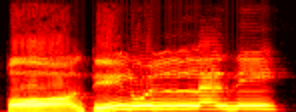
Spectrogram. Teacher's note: Qa makhrajnya di pangkal lidah.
